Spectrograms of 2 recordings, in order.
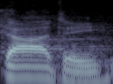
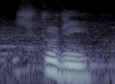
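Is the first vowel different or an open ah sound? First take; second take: open ah; different. First: The first vowel is an open ah sound. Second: The first vowel is not an open ah. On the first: The speaker calls it right. "It's that uh, open sound" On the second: The speaker calls it wrong. "just be careful, [name], with studi"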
